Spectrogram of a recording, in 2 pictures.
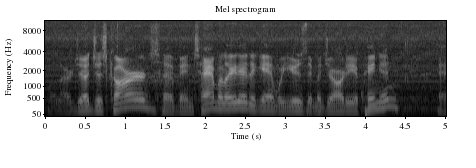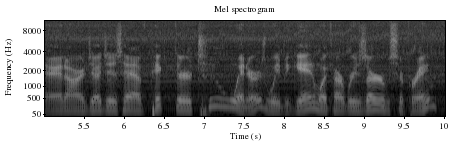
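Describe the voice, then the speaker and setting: A man's voice: medium pitch, animated, normal speed, bright, forceful tone, slight background noise. A man announcing livestock show champions at ringside, formal in tone and drawing out the winners' names for emphasis.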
